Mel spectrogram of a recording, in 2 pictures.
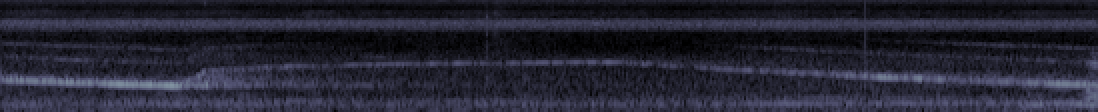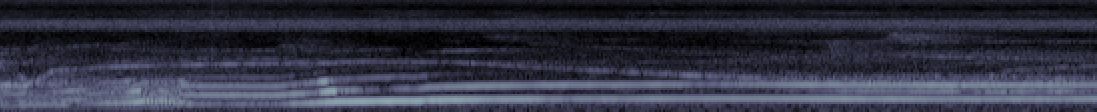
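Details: A German Shepherd howls along to police and fire sirens in long, wavering, rising notes.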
